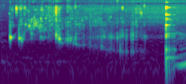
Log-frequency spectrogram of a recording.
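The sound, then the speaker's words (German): Ginger beer poured into a glass fizzes and foams, crackling and popping with a dense patter of tiny bubbles bursting, then a bright ringing clink of glass near the end. “Das schäumt noch.”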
